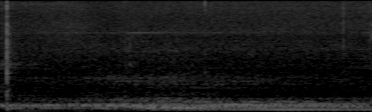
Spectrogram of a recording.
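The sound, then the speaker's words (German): A customer's car arrives, its engine rumbling steadily at low pitch, fairly quiet, holding an even level throughout with no voices. “ich musste jetzt komplett unterbrechen, da kommt gerade ein Kunde. Ah, hm. okay. Du wirst jetzt auch ah, das ja. Auto sehen”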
